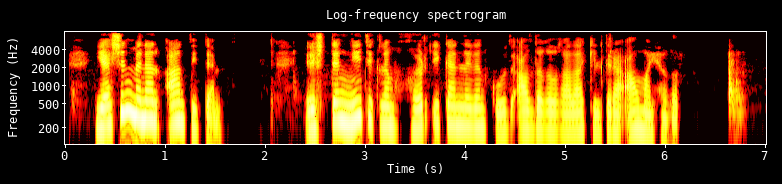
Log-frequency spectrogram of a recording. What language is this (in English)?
Bashkir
